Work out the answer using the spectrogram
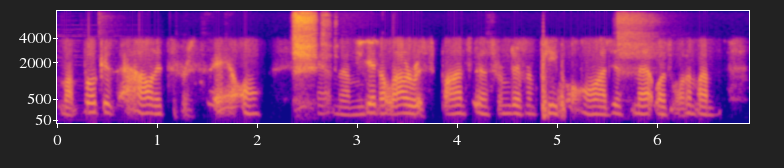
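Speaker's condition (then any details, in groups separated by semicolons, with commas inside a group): Voice disorder; progressive voice disorder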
